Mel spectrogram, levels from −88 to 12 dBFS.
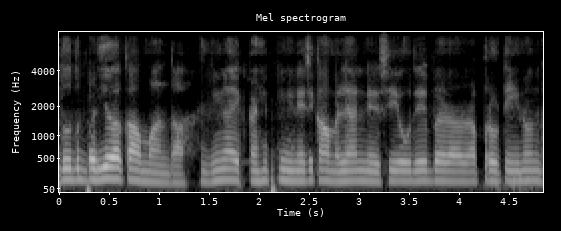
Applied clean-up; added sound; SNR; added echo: neural mask model DeepFilterNet 3.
